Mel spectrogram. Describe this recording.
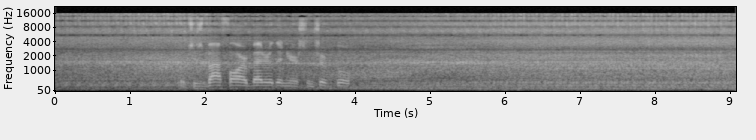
A man is speaking over an idling engine outside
